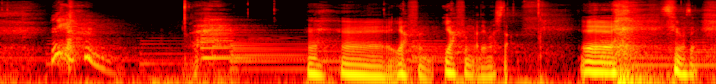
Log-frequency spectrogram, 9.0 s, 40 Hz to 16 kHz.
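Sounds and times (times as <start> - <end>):
speech: 0.6 - 1.4, 3.8 - 6.4, 7.2 - 8.9
stifled sneeze: 0.6 - 1.5.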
